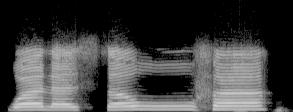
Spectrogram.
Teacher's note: Okey, huruf lin jaga sifat lin, lembut. Dan juga waw ni juga suara dia mesti meleret, mengalir. Dia rokhawah.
